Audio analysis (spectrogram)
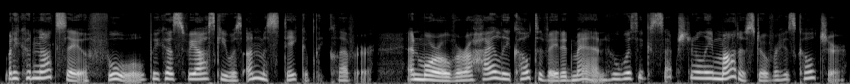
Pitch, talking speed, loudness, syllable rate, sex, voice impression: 230 Hz, 175 wpm, -18 LUFS, 5.9 syllables/s, female, very feminine, slightly young, slightly adult-like, very thin, slightly tensed, slightly weak, bright, slightly soft, clear, slightly muffled, very cute, intellectual, very refreshing, sincere, very calm, friendly, very reassuring, slightly unique, very elegant, slightly wild, sweet, slightly strict, slightly sharp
